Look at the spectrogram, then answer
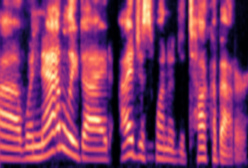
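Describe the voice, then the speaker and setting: The speech moves at a fairly quick pace in a normal speaking voice. The background is quiet. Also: woman. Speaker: singer-songwriter. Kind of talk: casual interview.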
